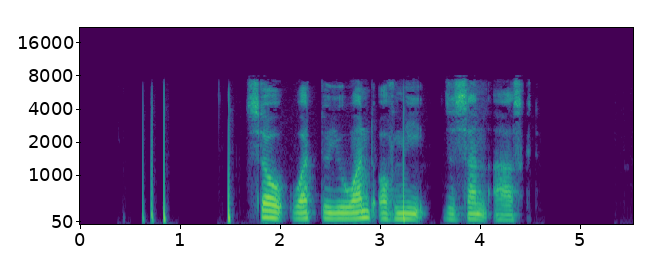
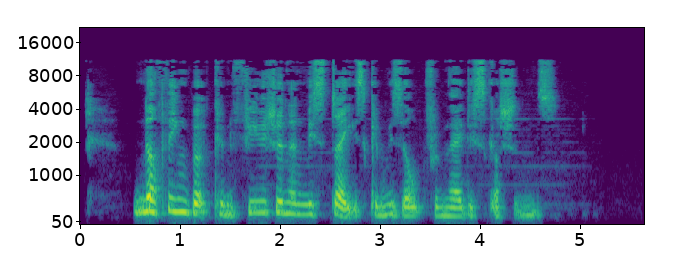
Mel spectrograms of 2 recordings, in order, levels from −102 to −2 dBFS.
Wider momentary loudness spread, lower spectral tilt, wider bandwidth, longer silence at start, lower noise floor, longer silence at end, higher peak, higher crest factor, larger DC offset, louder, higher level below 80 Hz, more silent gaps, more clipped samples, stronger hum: about the same, 14 LU vs 13 LU; first, -6.5 dB/octave vs -4 dB/octave; second, 7.8 kHz vs 11.5 kHz; first, 0.7 s vs 0.05 s; first, under -90 dBFS vs -83 dBFS; first, 1.15 s vs 0.9 s; second, -8 dBFS vs -2 dBFS; about the same, 20 dB vs 22 dB; neither; second, -28 LUFS vs -23 LUFS; first, -58 dBFS vs -70 dBFS; first, 0.98-1.37 s, 3.54-3.60 s vs none; neither; neither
